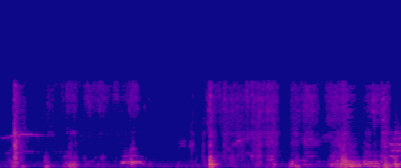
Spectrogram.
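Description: Scattered light knocks and clicks of objects being handled and moved, with a pitched, voice-like sound rising near the end.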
